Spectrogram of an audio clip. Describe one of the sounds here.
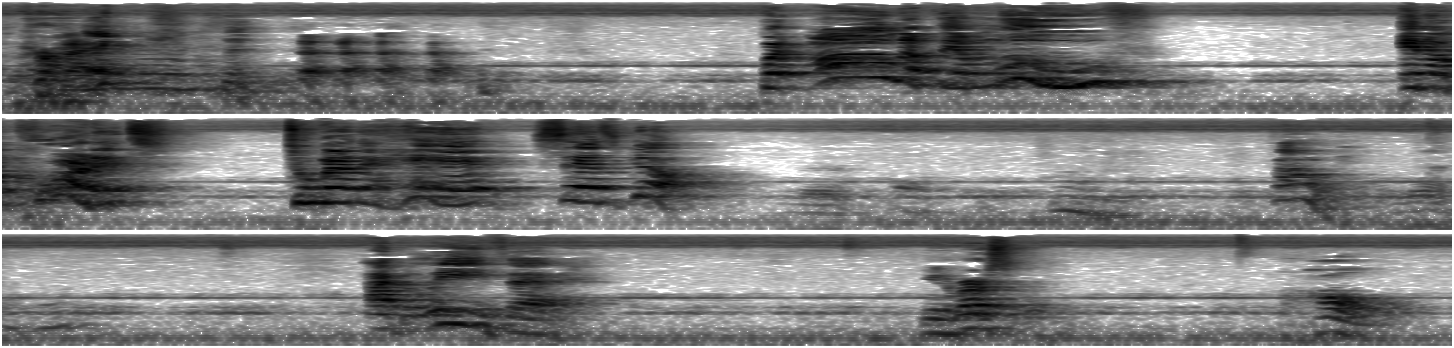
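A man preaches with animation through a microphone, with pauses between phrases.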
